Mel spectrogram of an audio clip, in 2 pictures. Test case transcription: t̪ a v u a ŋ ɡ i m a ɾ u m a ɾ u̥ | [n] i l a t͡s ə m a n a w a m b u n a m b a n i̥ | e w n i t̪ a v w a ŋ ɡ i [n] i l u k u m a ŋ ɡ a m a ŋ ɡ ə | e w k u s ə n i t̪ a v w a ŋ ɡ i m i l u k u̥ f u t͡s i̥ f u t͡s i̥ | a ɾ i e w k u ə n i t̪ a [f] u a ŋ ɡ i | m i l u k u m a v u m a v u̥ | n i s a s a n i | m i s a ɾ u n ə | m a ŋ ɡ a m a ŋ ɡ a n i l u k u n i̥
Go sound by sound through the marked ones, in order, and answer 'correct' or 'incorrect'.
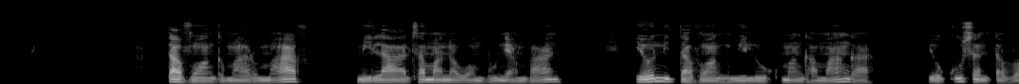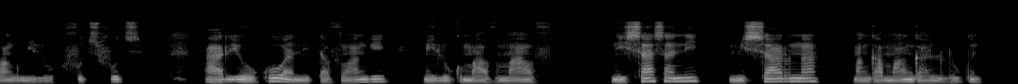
incorrect: m, incorrect: m, incorrect: v

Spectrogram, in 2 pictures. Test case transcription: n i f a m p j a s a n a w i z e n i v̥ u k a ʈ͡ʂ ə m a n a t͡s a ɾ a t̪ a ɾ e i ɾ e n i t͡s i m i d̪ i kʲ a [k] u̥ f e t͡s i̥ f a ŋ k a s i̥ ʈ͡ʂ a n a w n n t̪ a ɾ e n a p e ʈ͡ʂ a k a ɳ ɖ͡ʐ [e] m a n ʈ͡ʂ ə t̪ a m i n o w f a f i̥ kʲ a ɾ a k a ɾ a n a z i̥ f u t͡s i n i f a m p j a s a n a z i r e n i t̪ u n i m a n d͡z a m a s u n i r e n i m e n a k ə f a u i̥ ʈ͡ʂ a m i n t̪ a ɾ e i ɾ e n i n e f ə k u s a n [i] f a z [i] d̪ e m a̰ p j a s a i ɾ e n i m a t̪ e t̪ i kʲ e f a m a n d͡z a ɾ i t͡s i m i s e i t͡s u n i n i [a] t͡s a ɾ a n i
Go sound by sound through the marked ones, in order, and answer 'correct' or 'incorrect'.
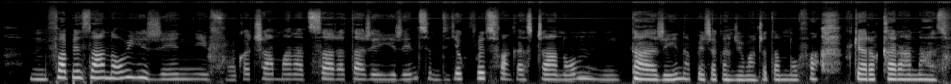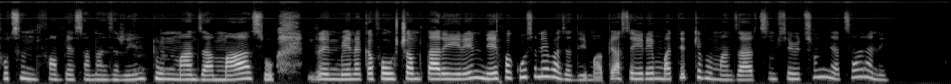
correct, correct, incorrect: e, incorrect: a, correct

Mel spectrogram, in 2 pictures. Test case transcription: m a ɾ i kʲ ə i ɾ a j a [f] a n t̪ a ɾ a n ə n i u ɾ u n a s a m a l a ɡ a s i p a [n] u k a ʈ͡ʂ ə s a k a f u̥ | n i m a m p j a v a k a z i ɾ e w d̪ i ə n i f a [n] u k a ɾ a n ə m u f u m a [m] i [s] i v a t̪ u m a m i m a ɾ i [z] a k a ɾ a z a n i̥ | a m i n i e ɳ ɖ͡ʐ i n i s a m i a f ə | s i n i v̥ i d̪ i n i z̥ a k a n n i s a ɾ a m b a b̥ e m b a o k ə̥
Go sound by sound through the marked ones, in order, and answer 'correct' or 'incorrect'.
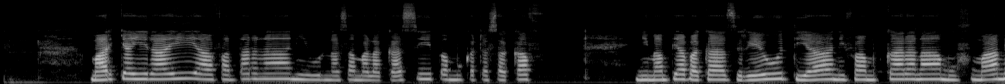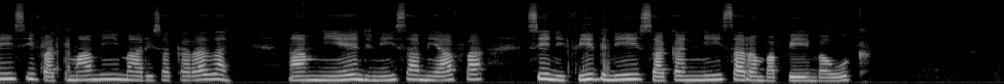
correct, incorrect: m, incorrect: m, correct, correct, incorrect: s

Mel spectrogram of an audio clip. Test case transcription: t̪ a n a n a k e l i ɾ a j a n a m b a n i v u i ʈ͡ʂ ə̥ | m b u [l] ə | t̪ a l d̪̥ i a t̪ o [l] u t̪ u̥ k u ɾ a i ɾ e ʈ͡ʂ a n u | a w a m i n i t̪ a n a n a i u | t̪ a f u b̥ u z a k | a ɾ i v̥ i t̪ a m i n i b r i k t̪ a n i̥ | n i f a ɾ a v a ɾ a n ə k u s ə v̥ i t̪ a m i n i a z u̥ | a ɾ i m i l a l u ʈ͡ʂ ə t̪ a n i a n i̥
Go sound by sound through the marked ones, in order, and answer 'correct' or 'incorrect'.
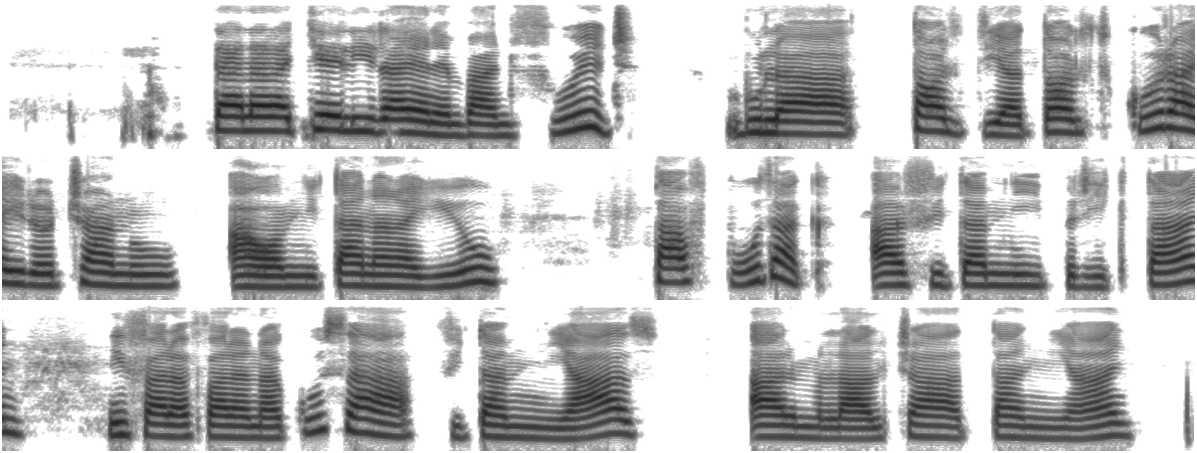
correct, correct

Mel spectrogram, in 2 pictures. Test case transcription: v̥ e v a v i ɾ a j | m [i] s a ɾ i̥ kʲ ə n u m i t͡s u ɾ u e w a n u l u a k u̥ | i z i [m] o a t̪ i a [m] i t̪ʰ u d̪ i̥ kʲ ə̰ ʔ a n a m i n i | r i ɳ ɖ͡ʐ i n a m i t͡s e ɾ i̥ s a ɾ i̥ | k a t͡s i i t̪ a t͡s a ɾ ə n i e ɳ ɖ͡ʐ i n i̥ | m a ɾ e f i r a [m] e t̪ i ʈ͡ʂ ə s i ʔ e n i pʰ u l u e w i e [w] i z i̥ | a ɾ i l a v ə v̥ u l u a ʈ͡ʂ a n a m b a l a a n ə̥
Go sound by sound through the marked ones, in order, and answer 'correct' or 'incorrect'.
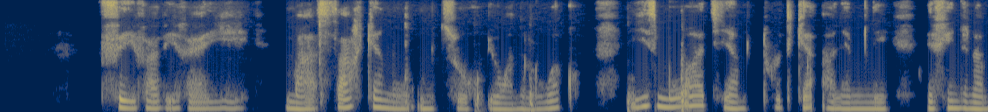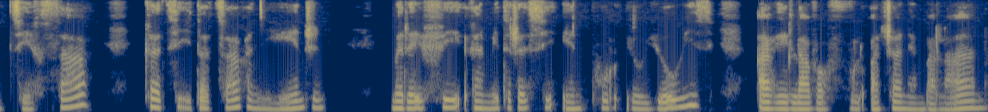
incorrect: a, correct, correct, correct, correct

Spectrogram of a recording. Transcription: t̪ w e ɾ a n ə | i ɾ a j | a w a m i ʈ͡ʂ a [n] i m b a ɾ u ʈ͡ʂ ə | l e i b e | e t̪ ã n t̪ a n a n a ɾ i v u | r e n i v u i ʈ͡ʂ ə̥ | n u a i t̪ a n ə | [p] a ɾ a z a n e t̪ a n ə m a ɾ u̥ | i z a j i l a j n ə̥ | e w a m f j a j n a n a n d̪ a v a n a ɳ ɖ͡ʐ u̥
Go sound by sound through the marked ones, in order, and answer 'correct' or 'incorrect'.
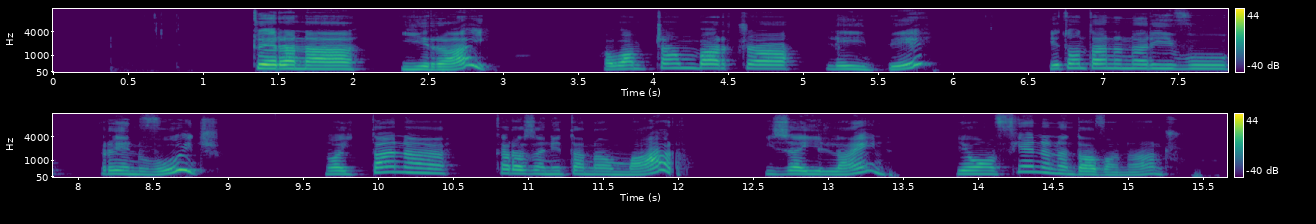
incorrect: m, incorrect: k

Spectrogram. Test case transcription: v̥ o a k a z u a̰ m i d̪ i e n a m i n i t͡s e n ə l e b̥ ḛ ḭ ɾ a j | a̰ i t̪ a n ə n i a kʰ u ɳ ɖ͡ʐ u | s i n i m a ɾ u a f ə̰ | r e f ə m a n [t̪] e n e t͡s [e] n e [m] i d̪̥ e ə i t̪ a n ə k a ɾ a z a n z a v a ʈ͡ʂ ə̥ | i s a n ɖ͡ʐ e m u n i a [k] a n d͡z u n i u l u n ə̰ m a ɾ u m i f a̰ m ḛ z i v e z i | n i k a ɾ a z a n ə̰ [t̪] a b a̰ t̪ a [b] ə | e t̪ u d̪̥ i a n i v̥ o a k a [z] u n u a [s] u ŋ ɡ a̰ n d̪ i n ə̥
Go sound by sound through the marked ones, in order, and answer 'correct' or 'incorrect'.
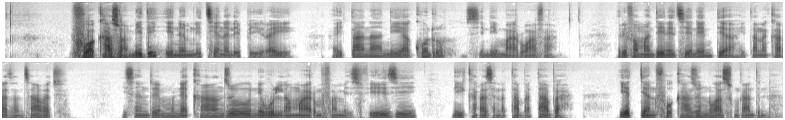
incorrect: d̪, correct, incorrect: n, incorrect: kʰ, correct, correct, correct, correct

